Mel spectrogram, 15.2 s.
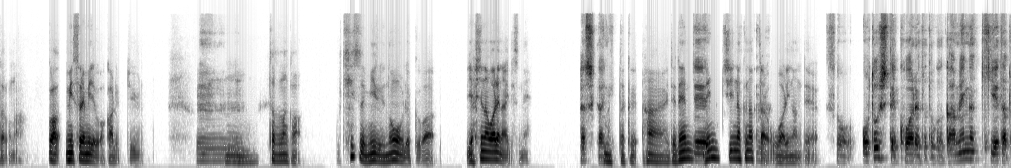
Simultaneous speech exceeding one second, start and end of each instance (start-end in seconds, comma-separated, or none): none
